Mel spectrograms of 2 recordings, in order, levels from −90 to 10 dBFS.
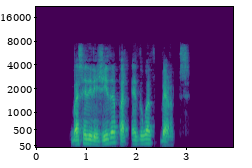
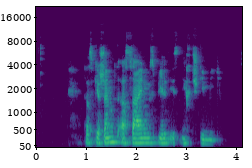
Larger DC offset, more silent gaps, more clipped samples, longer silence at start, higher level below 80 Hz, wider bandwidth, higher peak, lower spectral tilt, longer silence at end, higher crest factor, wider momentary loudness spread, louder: neither; first, 2.41-2.47 s, 2.77-2.86 s vs none; neither; second, 0.7 s vs 1 s; about the same, -64 dBFS vs -66 dBFS; about the same, 7.6 kHz vs 7.4 kHz; first, -2 dBFS vs -6 dBFS; about the same, -5 dB/octave vs -5 dB/octave; first, 0.9 s vs 0.55 s; about the same, 22 dB vs 22 dB; first, 14 LU vs 11 LU; first, -22 LUFS vs -26 LUFS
